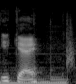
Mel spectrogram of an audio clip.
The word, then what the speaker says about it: Ike: just about how Ike, who for some reason I thought was pronounced Ike, but the anime pronounces it Ike, he and some friends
